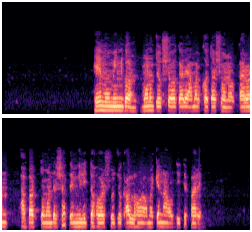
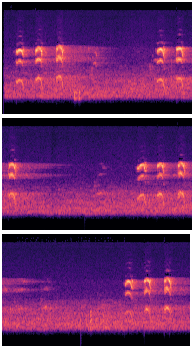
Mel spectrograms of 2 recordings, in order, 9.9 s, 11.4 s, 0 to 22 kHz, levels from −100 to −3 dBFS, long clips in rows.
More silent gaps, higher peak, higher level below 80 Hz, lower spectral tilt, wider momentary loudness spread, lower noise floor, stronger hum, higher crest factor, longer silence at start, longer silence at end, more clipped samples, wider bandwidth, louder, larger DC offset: neither; about the same, -2 dBFS vs -2 dBFS; first, -60 dBFS vs under -90 dBFS; first, -9 dB/octave vs 6 dB/octave; second, 8 LU vs 25 LU; first, -81 dBFS vs -42 dBFS; neither; about the same, 16 dB vs 20 dB; first, 1.85 s vs 0.2 s; first, 1 s vs 0.1 s; neither; second, 6.2 kHz vs 16 kHz; about the same, -16 LUFS vs -15 LUFS; neither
